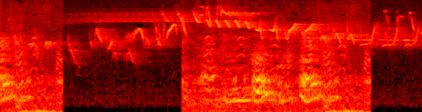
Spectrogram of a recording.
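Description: Fur seal giving rough, guttural calls in two stretches, the first ending about half a second in and the second lasting from about two seconds in to nearly four. Small birds chirp high in the background, plainest in the gaps.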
